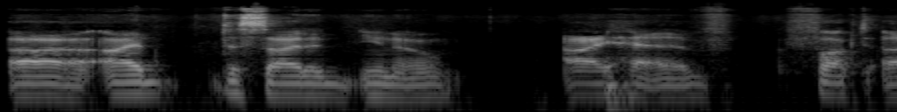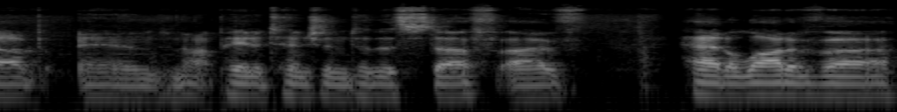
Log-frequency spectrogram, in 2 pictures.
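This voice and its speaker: A man in his twenties from Georgia, speaking in a casual, reflective monologue that pauses often to find the words. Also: sits low, level tone. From Georgia, USA. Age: 20s. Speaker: YouTuber.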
